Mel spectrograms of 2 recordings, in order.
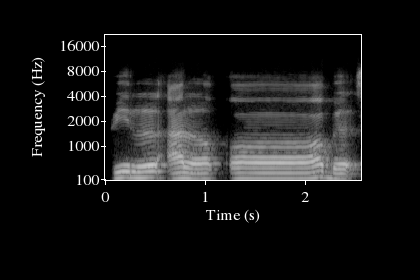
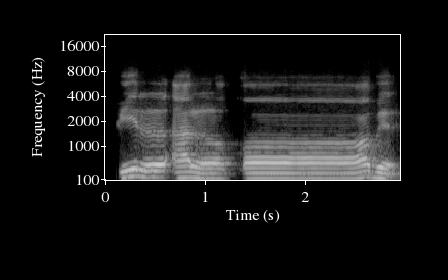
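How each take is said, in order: First: The last vowel is held for one beat. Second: The last vowel is held for two beats. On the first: "satu alif" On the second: "dua alif"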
